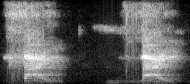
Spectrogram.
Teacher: Repara que o A é pronunciado com força e o I é pronunciado mais fraquinho. O I é uma semivogal.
